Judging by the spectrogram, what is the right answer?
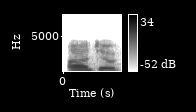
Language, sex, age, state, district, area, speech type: Tamil, male, 30-45, Tamil Nadu, Tiruvarur, rural, conversation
